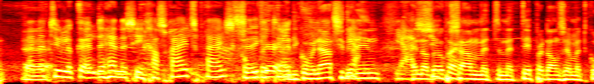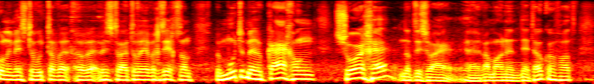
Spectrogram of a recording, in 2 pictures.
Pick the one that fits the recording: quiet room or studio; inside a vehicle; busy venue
busy venue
